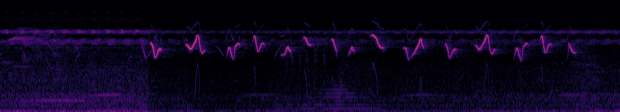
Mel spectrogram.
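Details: Bunting singing a quick series of clear, slurred down-up whistles, about a dozen notes at roughly three per second. A constant high-pitched whine runs underneath and faint background noise precedes the song.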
